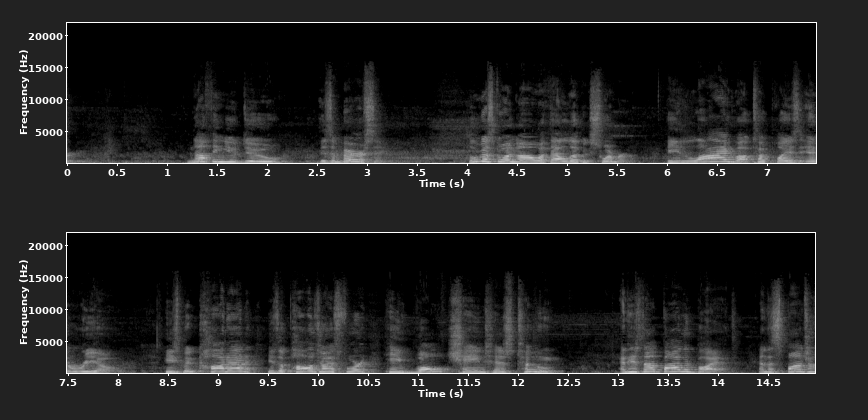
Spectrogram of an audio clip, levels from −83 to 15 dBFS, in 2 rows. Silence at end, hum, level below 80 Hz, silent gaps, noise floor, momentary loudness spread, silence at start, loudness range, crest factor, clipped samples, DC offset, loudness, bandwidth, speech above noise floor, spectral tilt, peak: 0 s; none; -54 dBFS; none; -49 dBFS; 12 LU; 0 s; 2 LU; 16 dB; under 0.1%; under 0.1%; -21 LUFS; 14.5 kHz; 30 dB; -5.5 dB/octave; -4 dBFS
